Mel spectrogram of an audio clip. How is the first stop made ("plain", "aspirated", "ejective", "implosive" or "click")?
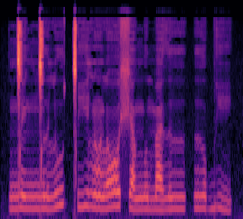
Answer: click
